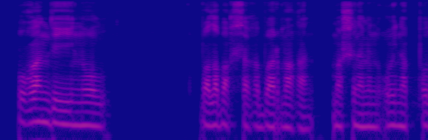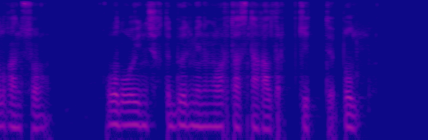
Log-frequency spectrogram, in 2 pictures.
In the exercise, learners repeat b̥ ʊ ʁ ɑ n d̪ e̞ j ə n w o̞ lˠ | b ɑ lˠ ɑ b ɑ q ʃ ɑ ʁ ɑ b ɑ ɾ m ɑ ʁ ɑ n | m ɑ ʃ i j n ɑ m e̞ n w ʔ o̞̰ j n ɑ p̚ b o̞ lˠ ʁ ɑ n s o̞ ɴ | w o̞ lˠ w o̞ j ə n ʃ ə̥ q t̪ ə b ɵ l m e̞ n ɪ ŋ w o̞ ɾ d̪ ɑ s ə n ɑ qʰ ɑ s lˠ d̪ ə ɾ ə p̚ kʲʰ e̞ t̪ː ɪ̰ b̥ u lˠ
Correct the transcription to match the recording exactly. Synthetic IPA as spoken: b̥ ʊ ʁ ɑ n d̪ e̞ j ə n w o̞ lˠ | b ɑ lˠ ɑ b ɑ q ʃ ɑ ʁ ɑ b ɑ ɾ m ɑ ʁ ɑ n | m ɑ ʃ i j n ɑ m e̞ n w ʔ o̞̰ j n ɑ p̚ b o̞ lˠ ʁ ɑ n s o̞ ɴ | w o̞ lˠ w o̞ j ə n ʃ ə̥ q t̪ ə b ɵ l m e̞ n ɪ ŋ w o̞ ɾ t̪ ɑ s ə n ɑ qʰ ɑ lˠ d̪ ə ɾ ə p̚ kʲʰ e̞ t̪ː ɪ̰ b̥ ʊ lˠ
